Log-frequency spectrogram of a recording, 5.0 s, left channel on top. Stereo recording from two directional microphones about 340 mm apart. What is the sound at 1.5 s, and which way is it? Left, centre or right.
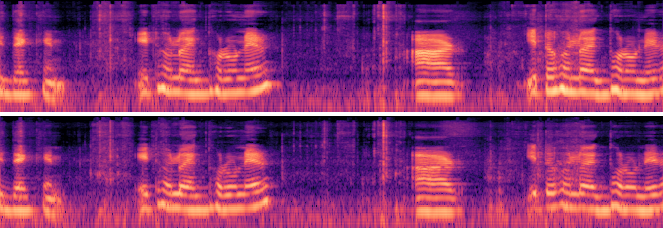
Speech, left.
